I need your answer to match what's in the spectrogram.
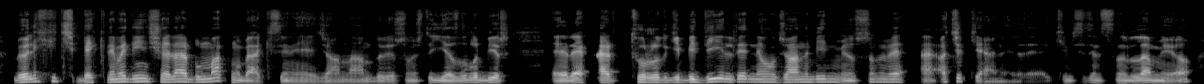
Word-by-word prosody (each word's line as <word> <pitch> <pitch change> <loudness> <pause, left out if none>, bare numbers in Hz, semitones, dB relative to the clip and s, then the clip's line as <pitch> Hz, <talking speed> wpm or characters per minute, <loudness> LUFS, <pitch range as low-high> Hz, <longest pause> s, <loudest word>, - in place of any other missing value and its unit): böyle 120 +6 +5
hiç 145 +1 -3
beklemediğin 125 +6 +2
şeyler 130 -1 +3
bulmak 135 +6 +1
mı 95 -5 -2
belki 80 -2 -1
seni 80 -3 -5
heyecanlandırıyor? 75 0 -6
Sonuçta 90 +3 -8
yazılı 95 +2 0
bir, 105 -1 0 0.4
eee, 90 0 +2
rehber 100 -1 +4
turu 110 -2 +2
gibi 110 +1 +1
değil 130 -1 +4
de 130 -1 +1
ne 120 - 0
olacağını 115 0 +1
bilmiyorsun 125 0 -3
ve, 120 - +2 0.3
eee, - - -1
açık, - - -4
yani. 65 0 -5
Eee, 60 -1 -18
kimse 90 -2 -11
seni 100 -1 -8
sınırlamıyor 90 -4 0
100 Hz, 145 wpm, -26 LUFS, 85-120 Hz, 0.4 s, böyle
